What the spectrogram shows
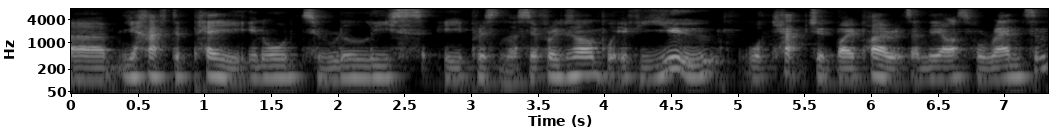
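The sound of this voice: At a moderate pace, a man speaks in a dark, mellow tone. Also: medium pitch for a man, ordinary pitch variation.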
